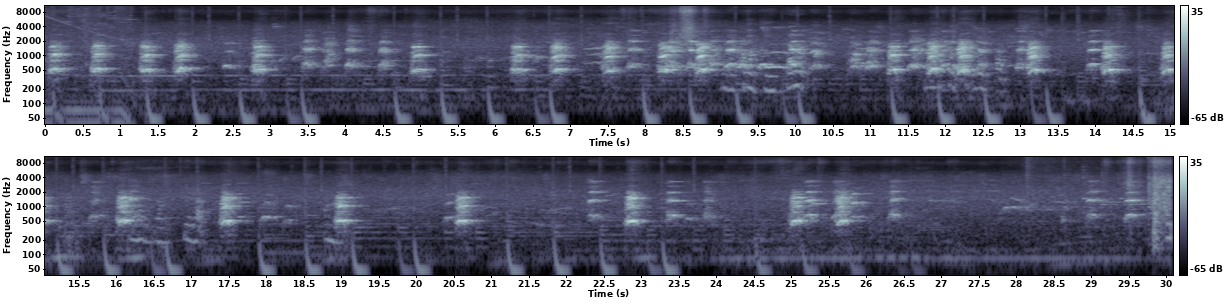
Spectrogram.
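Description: A dog barking over and over, about two barks a second, in runs with short pauses between them.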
